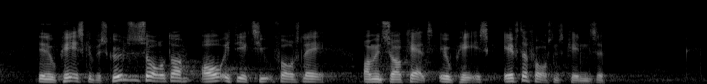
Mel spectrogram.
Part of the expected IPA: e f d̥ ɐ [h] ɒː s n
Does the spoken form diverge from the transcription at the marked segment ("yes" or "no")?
yes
